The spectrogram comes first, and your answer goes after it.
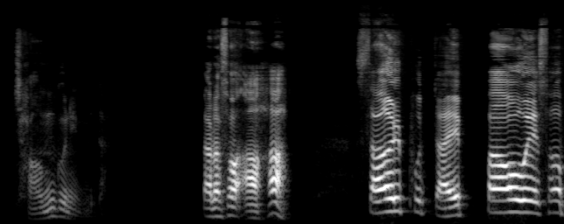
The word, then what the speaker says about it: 包: 두 단어의 발음은 다음과 같습니다. 발족자 따라 읽어보시죠. 주, 주. 그리고 쌓을 포자, 빠오, 빠오.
